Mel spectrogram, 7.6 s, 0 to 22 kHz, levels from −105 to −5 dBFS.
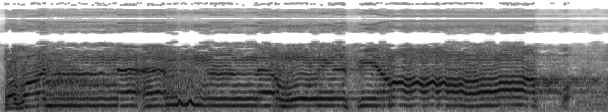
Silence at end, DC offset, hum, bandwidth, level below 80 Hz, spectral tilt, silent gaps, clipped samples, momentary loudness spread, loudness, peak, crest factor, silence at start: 0 s; under 0.1%; none; over 20 kHz; -46 dBFS; -4.5 dB/octave; none; under 0.1%; 4 LU; -12 LUFS; -4 dBFS; 8 dB; 0.05 s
